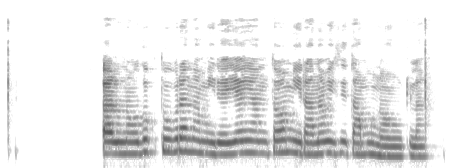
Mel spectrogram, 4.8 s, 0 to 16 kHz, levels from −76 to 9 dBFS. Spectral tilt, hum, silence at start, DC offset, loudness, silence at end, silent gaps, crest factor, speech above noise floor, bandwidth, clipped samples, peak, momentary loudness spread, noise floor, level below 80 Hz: -4 dB/octave; none; 0.05 s; under 0.1%; -28 LUFS; 0.45 s; 0.59-0.70 s, 0.79-0.83 s; 22 dB; 60 dB; 11.5 kHz; under 0.1%; -8 dBFS; 8 LU; -89 dBFS; -76 dBFS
